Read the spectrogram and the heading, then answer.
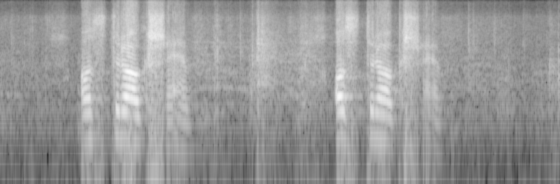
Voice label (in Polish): holly - ostrokrzew, Polish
